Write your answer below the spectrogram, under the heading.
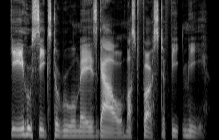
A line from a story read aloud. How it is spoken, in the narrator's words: boomed the strange knight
